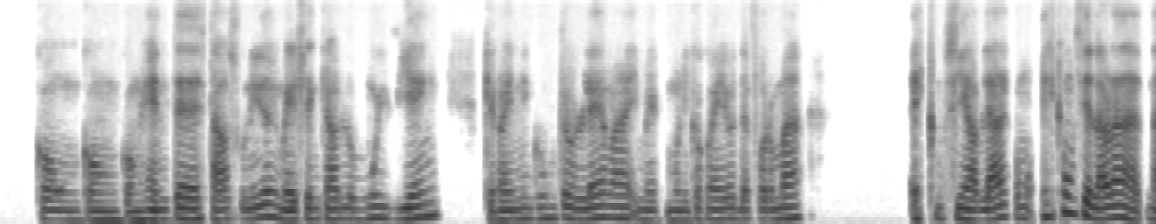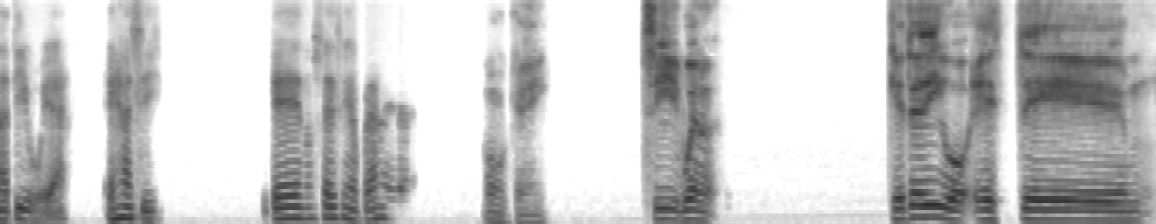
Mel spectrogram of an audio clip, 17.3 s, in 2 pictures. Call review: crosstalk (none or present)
none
